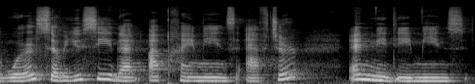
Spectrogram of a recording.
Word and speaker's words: après: And the R, you can pronounce it as an R, which is like the gargling sound, R, or as an R. And that's actually how they pronounce it in many countries in Africa and also in some parts in the south of France. So if you say après, that's fine. The best one would be après.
